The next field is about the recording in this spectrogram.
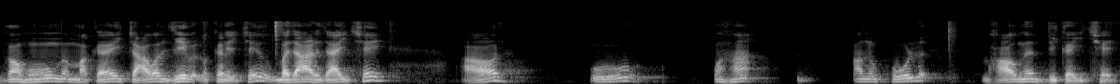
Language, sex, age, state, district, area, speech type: Maithili, male, 60+, Bihar, Samastipur, urban, spontaneous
